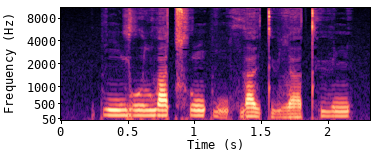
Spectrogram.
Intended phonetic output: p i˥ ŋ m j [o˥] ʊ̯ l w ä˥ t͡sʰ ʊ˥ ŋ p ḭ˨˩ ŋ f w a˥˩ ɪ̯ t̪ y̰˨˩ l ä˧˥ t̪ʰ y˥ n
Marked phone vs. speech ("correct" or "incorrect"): correct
